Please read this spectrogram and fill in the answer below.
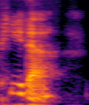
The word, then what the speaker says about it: pide: Yeah, because when we go to the chef's table, which is a Turkish restaurant, he has pite, P-I-T-E, I think, right? – And P-I-D-E. So it's You're right. It's P-I-D-E. – Mm-hmm. But he pronounces it pita, yeah.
